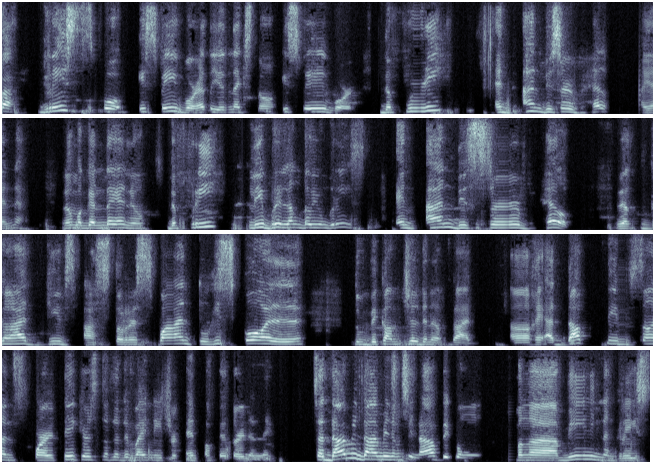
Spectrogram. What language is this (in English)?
Filipino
